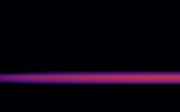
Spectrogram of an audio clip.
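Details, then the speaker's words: Rinne test for hearing loss: once bone conduction at the mastoid is no longer heard, a vibrating tuning fork is held beside the ear to test air conduction. A steady, pure mid-pitched tone is heard. "place a vibrating tuning fork against the mastoid bone sound waves now travel to the inner ear via bone conduction"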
